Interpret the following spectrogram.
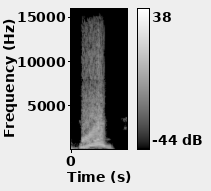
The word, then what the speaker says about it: Blount: it is spelled like Blount, but it is William Blunt. It's pronounced Blunt.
